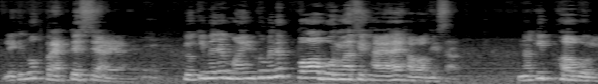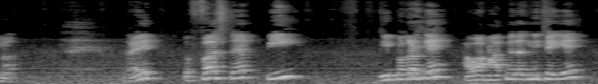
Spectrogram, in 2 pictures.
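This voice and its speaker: A man teaches a pronunciation lesson, patiently drawing out sounds to show how they are made. His voice sits a little high and is picked up from a distance. The room echoes noticeably, with a faint hiss underneath. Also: a little mellow. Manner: patient, repeats sounds slowly to demonstrate. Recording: echoey room, mic far off, faint noise.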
